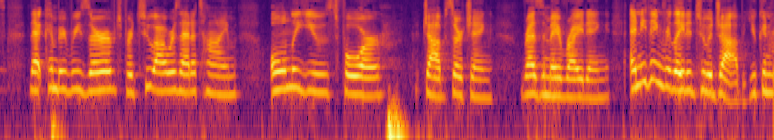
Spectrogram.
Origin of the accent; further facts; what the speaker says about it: Buffalo, New York, United States; I'm from Buffalo, so it's cold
